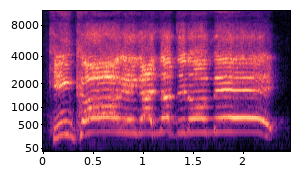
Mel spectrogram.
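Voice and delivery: very high, loud and slow shouted boast; roaring a boast for the stream; mock roaring shout. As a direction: bellow it slowly like a giant beast. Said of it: "there was a lot of yelling".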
